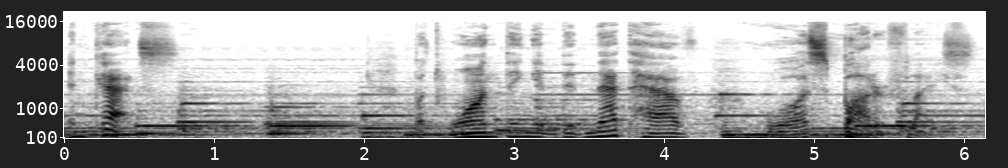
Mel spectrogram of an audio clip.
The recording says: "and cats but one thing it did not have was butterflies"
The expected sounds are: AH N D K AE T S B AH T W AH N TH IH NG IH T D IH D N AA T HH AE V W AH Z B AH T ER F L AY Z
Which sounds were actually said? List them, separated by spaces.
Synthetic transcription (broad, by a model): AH N K AE T S B AH T W AH N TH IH NG IH T D IH D N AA T HH AE V W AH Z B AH T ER F L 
